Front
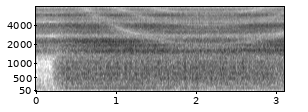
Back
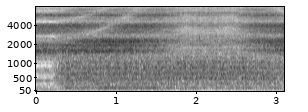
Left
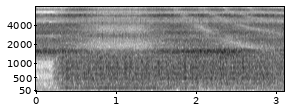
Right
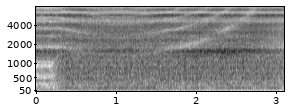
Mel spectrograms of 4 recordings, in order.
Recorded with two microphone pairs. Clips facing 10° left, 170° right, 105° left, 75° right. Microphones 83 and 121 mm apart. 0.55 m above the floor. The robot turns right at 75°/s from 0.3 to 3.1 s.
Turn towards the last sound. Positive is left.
turn(degrees=80)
